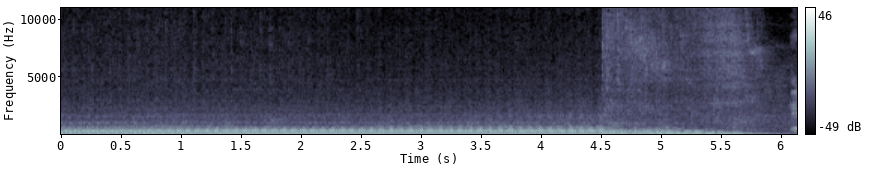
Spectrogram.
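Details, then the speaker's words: 1979 Ford Bronco with Gen3 Coyote V8 swap (2020 engine, 10-speed auto), low miles, first test fire on temporary bucket fuel feed, no coolant: deep even V8 burble at steady idle, then opens up with a rush; runs clean, normal. "but this engine sounds fantastic it's got real low miles and I'm excited because I can start to wire it up permanent"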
